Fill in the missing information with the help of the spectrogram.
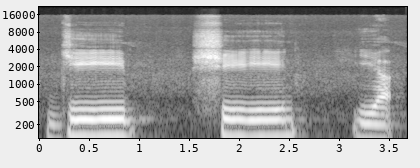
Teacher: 6 নম্বর মাখরাজ জিবের মাঝখানে এবং তার বরাবর উপরের তালুর সাথে লাগিয়ে উচ্চারিত হয়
